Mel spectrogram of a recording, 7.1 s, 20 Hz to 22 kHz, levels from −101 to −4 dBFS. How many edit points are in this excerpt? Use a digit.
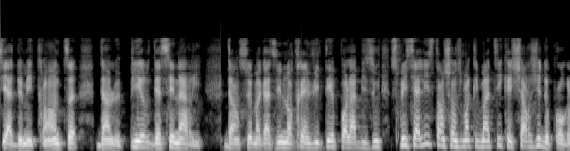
1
